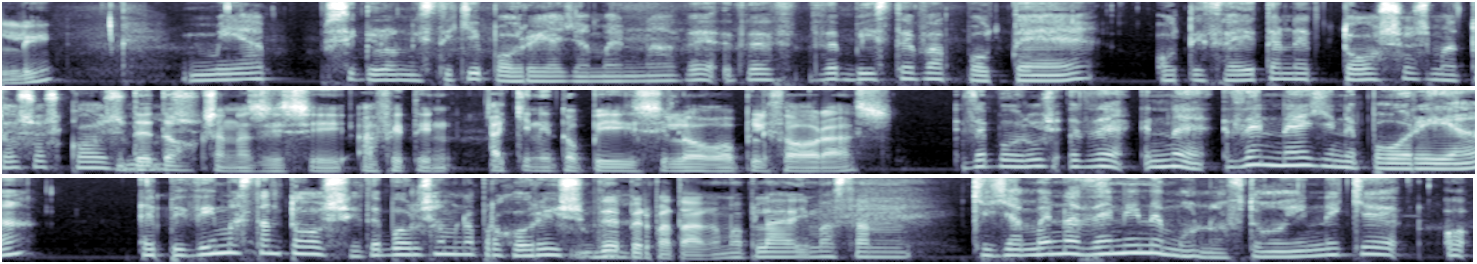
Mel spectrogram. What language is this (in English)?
Greek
